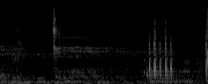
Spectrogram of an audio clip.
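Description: Faint handling clicks: a single click about half a second in, then a quick run of four or five small clicks near the end.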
